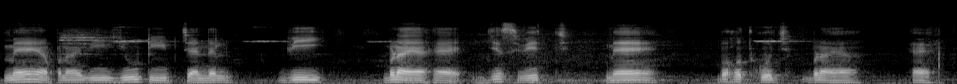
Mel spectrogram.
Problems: background sounds at intervals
